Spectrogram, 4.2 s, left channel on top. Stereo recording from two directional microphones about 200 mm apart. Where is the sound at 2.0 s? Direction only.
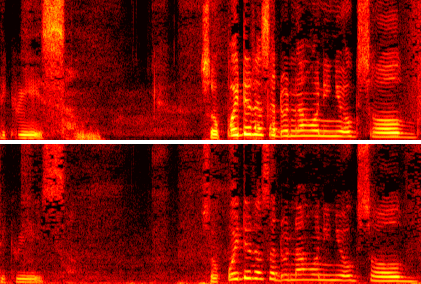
40° left (ahead or behind).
